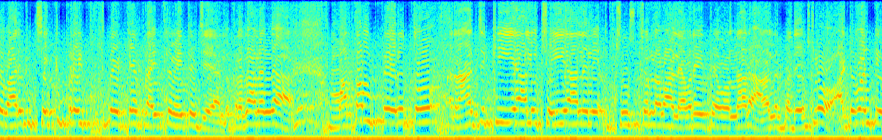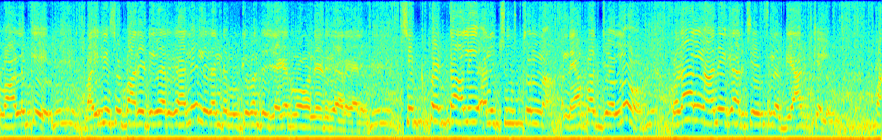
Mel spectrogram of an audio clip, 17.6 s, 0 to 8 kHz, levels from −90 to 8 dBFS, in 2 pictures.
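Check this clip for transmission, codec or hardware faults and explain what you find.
One hardware fault runs through the whole clip: a stuck bit, heard over audio that has passed through a G.722 call path with nothing above 8 kHz. Throughout, distortion rides on the sound, and the pauses fill with hiss instead of falling silent. The likely cause is one data bit stuck at 0 or 1 in a broken line or converter, shifting roughly half the samples by that bit's weight. Clipping distorts only the peaks; this noise persists even in quiet passages.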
